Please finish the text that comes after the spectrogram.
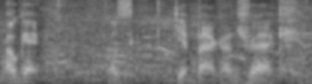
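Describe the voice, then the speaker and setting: A hoarse man hosting a live walking vlog outdoors, coughing now and then and reading viewer comments aloud. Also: lowish voice, moderate pace. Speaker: vlogger host. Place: outdoors at a busy theme park. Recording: loud crowd and outdoor noise. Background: crowd chatter.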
